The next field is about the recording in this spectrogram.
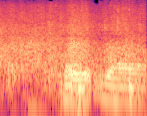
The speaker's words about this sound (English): you enjoyed that, give her a hand clap. Amen.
